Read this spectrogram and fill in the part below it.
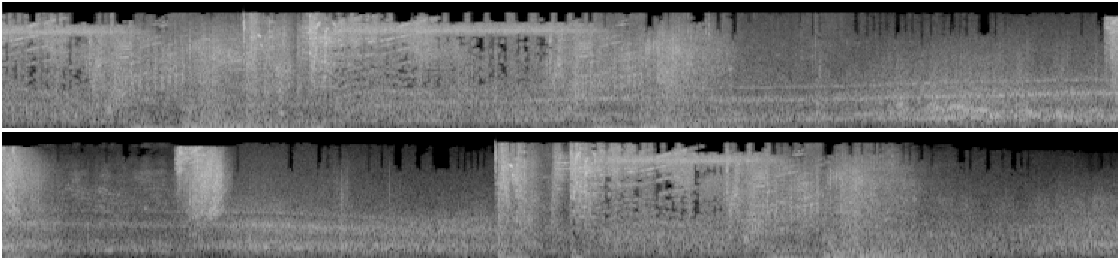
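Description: Wind rushes loudly past, steady and gusting.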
